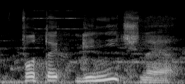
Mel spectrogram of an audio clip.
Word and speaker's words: фотогеничная: Я говорю, вообще-то правильно-то произносится фотогеничная.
